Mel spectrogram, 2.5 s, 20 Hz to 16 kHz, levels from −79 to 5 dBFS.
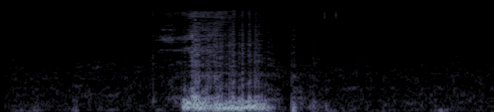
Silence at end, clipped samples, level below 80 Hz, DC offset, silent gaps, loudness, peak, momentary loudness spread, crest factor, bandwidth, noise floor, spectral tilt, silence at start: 0.9 s; under 0.1%; -58 dBFS; under 0.1%; none; -32 LUFS; -18 dBFS; 21 LU; 18 dB; 11.5 kHz; -63 dBFS; -7 dB/octave; 0.8 s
